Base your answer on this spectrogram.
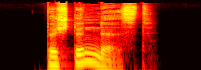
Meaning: second-person singular subjunctive II of bestehen
- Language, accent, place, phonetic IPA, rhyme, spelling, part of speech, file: German, Germany, Berlin, [bəˈʃtʏndəst], -ʏndəst, bestündest, verb, De-bestündest.ogg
